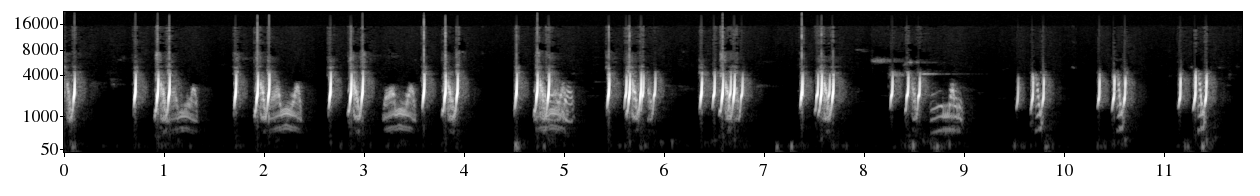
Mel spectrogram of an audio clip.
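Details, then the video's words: Common quail, recorded as a lure for hunting: bursts of rapid, sharp notes repeated roughly every second, each trailing off into a lower, grating tail. No other sounds. "بٹیر کی اواز 1 گھنٹے کی Quail Beautiful voice"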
